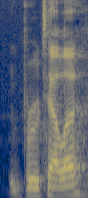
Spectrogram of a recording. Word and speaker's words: Brutella: It rhymes with Nutella. Brutella? Yes.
